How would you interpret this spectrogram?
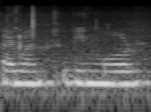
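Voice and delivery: usual speaking voice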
